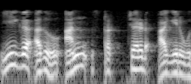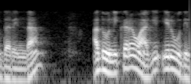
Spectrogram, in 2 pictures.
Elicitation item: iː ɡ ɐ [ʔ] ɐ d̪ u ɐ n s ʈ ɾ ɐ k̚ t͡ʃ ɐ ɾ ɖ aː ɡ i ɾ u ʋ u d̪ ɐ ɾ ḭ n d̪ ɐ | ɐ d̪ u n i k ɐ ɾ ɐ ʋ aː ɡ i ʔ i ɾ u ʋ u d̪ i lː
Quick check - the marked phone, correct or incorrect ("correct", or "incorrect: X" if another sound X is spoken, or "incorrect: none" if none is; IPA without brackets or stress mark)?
correct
